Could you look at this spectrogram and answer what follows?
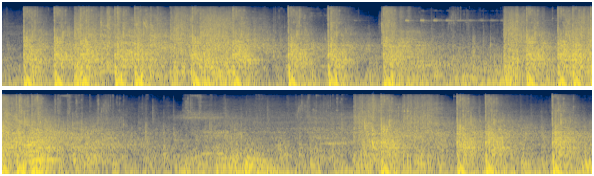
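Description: Rapid bursts of gunfire from a third-person shooter as the player aims for headshots, loud and dense with brief pauses between volleys, alone without talk.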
